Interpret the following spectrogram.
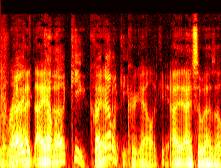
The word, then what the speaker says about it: Craigellachie: Craigellachie. Oh. You try. All right. Craigellachie. Got it. Nailed it. Craigellachie. Thank you. Thanks. Craigellachie. All right. Craigellachie. I was Craig, I had Ella, key. Craigellachie.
